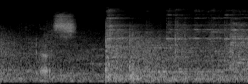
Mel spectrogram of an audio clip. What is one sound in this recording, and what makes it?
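A thrown hammer lands with a thud in a large echoing hall.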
